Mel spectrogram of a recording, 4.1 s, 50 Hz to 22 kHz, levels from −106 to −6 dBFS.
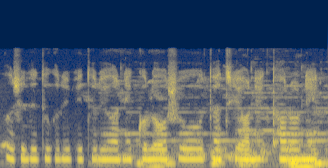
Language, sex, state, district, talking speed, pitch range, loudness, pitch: Bengali, female, West Bengal, Cooch Behar, 115 wpm, 195-205 Hz, -17 LUFS, 200 Hz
